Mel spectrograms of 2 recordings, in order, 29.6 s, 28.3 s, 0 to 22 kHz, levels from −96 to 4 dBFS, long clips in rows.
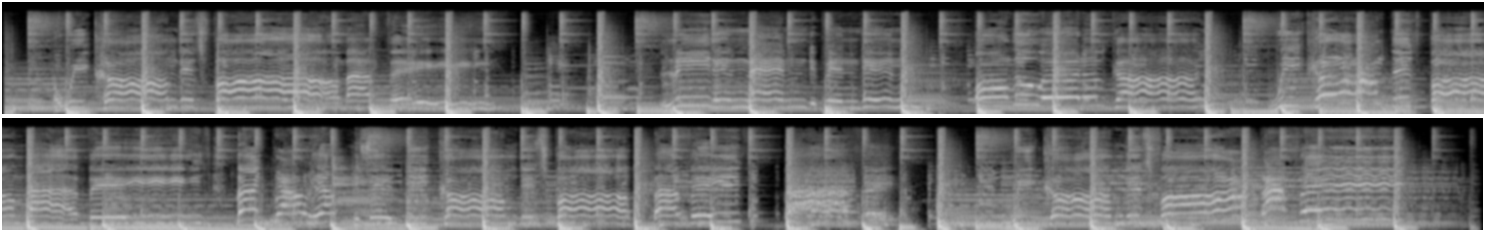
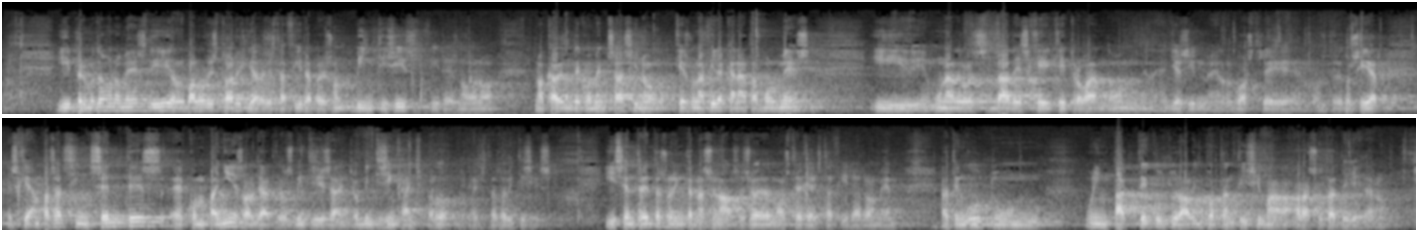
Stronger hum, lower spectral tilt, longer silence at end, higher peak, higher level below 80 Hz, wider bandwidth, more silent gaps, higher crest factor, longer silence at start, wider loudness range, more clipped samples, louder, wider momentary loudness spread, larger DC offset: neither; about the same, -4.5 dB/octave vs -5 dB/octave; about the same, 0.05 s vs 0 s; about the same, 0 dBFS vs 0 dBFS; first, -26 dBFS vs -52 dBFS; about the same, 15.5 kHz vs 15 kHz; neither; about the same, 20 dB vs 16 dB; about the same, 0 s vs 0 s; second, 2 LU vs 5 LU; neither; second, -20 LUFS vs -16 LUFS; second, 7 LU vs 12 LU; neither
